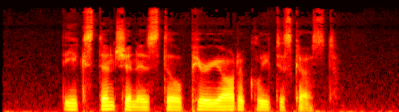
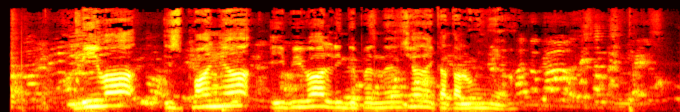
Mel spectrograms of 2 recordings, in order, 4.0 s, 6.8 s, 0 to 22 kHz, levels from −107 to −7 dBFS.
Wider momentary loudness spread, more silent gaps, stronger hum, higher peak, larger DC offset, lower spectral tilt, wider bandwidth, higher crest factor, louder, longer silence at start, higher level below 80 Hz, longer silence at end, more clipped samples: second, 10 LU vs 19 LU; neither; neither; second, -14 dBFS vs 0 dBFS; neither; about the same, -5 dB/octave vs -4 dB/octave; about the same, 16.5 kHz vs 16.5 kHz; about the same, 18 dB vs 18 dB; second, -31 LUFS vs -17 LUFS; first, 0.65 s vs 0.1 s; second, -60 dBFS vs -54 dBFS; first, 0.65 s vs 0.2 s; neither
